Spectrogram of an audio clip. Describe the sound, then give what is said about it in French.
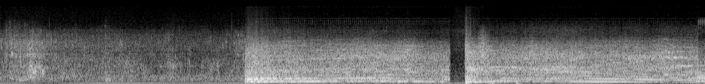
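A car engine kicks in after a couple of seconds of background rumble and runs steadily and loudly, with a brief cut midway, as the car pulls away to leave a property. No voices. “Et entre dans la voiture.”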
